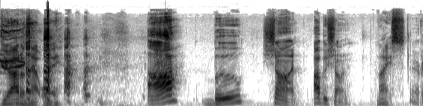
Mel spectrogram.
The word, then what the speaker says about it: Aubuchon: Abu Shan. Nice. There we How do you go. spell it? Aubuchon. I don't know what I would have. I'm glad he did because I would have said Abuchan.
